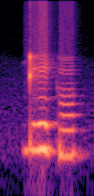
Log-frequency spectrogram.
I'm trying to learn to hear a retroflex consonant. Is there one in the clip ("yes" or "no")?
yes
